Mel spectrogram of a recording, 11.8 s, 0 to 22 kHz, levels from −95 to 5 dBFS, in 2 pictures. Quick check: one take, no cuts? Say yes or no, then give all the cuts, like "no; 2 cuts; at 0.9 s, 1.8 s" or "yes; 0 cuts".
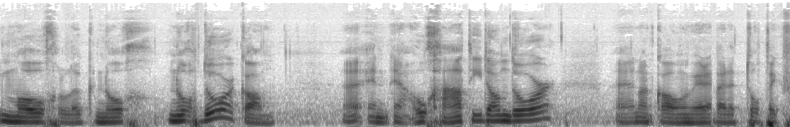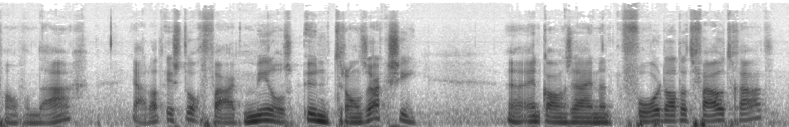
no; 3 cuts; at 5.3 s, 10.0 s, 10.5 s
